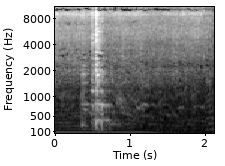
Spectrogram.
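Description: Brown stew chicken sizzling in hot oil in a pot over a wood fire: a steady frying hiss, with one brief sharp sound about half a second in as pieces are forked out.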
